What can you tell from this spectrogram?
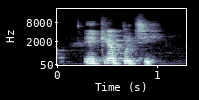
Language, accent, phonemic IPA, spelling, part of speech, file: French, Canada, /e.kʁa.pu.ti/, écrapouti, verb, LL-Q150 (fra)-écrapouti.wav
- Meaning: past participle of écrapoutir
